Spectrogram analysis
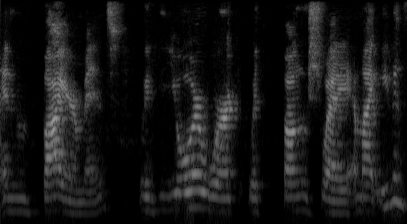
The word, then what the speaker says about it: Feng Shui: And Kate, you are an expert on creating that environment with your work with Feng Shui.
